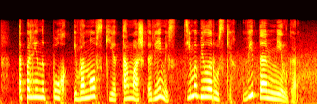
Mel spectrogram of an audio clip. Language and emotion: Russian, neutral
